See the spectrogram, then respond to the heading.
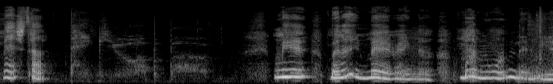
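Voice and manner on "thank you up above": breathy whispered thanks; hushed grateful whisper upward. Acted. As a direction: whisper it like a secret to the sky. Thanking magic powers secretly.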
